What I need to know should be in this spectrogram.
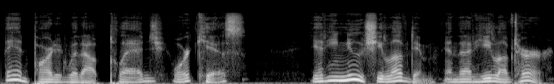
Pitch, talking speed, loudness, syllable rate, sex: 130 Hz, 195 wpm, -16 LUFS, 4.8 syllables/s, male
